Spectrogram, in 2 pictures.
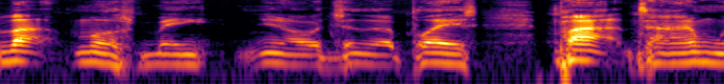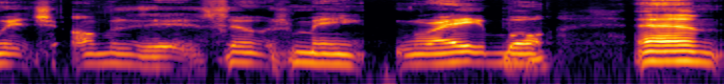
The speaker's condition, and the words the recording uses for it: ALS (motor neuron disease). You know, apart from the voice, I'm doing all right.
